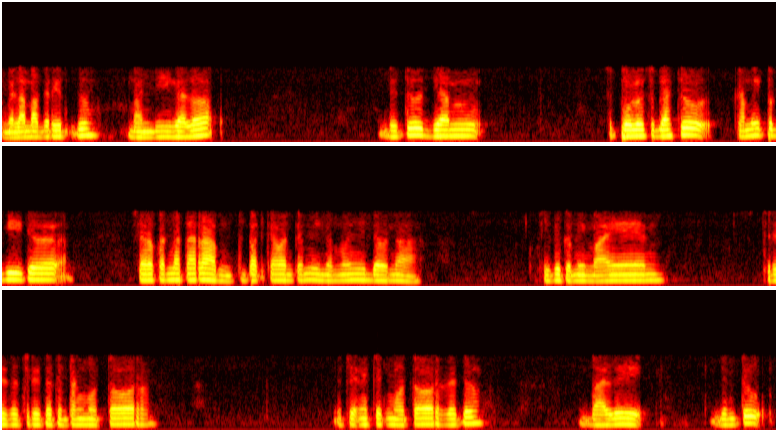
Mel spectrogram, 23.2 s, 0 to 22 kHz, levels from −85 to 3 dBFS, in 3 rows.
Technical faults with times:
0.00-23.22 tandem speech coding

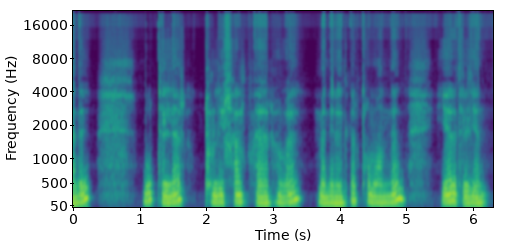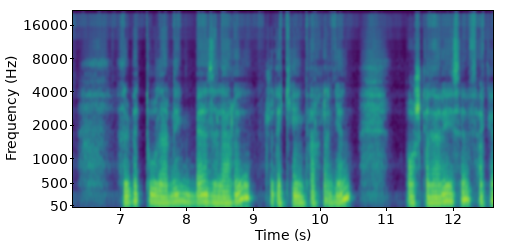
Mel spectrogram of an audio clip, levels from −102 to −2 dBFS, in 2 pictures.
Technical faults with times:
0.00-12.61 Opus compression

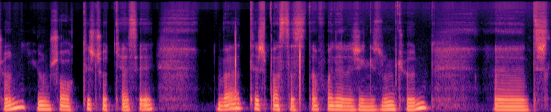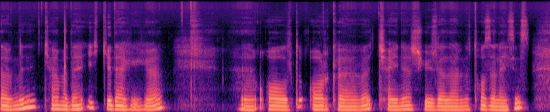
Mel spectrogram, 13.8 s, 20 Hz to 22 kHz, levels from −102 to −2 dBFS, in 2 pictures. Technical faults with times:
2.94-2.96 loud pop
3.75-3.77 loud pop
7.70-7.72 loud pop

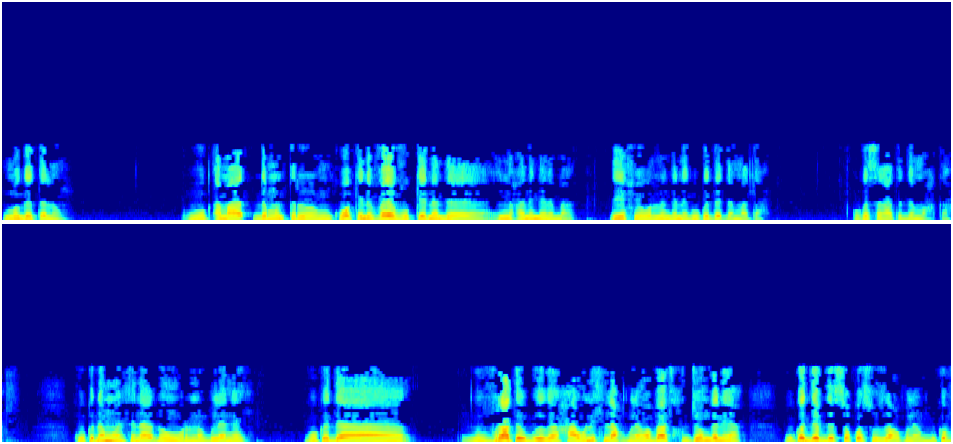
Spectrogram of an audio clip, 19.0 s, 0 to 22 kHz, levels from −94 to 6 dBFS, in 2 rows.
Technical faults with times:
0.00-18.98 MP3 compression

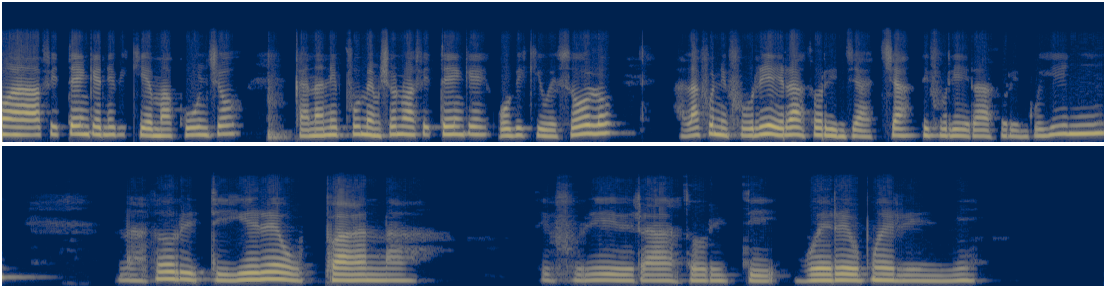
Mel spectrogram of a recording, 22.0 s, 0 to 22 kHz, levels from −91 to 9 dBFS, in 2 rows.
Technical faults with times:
10.67-22.04 time-stretched section

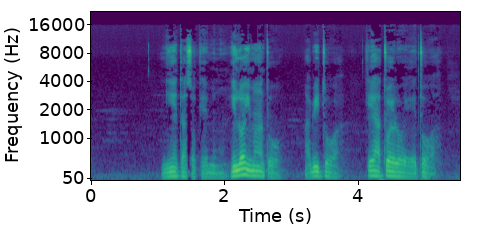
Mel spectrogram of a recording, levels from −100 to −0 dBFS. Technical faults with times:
4.33 DC step

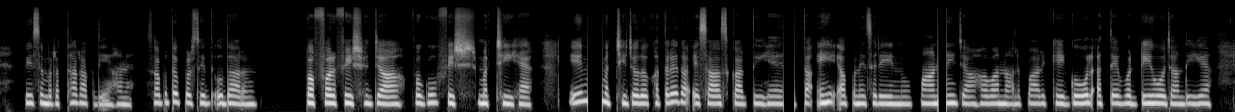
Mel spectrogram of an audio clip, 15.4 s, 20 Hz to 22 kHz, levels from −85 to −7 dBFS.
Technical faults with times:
7.34-7.52 Bluetooth stall
9.78-9.93 Bluetooth stall
11.72-11.83 Bluetooth stall

